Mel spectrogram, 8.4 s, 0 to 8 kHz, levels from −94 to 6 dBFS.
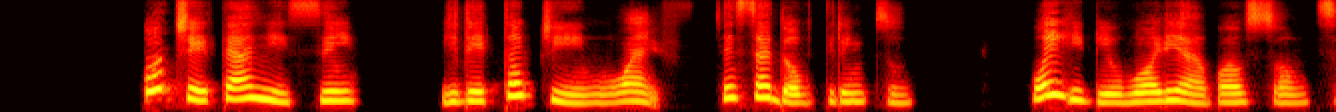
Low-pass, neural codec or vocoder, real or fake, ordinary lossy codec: none; codec, 16 kHz, 0.5 kbps, FreqCodec, larger model; fake; none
